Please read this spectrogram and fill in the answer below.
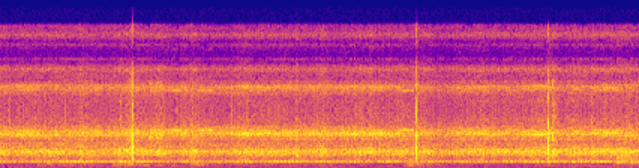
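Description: Stainless-steel drum mixer turning with its inverter-controlled electric drive running, a steady whine over a noisy hiss as shredded vegetable salad tumbles inside the drum. Three sharp clicks come at irregular intervals.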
